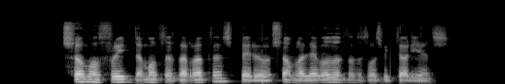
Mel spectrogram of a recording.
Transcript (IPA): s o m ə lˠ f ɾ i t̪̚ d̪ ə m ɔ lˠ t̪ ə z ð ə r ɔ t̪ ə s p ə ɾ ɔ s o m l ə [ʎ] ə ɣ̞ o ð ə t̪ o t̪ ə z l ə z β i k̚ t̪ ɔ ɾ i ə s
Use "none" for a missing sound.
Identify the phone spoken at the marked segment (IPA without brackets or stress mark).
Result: ʎ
